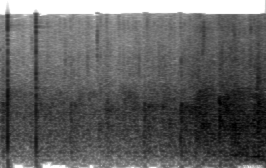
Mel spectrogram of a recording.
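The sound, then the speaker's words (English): A church audience applauds to welcome a visiting mother, a steady patter of many hands clapping that swells slightly louder toward the end. “Can we give her a hand this morning?”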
